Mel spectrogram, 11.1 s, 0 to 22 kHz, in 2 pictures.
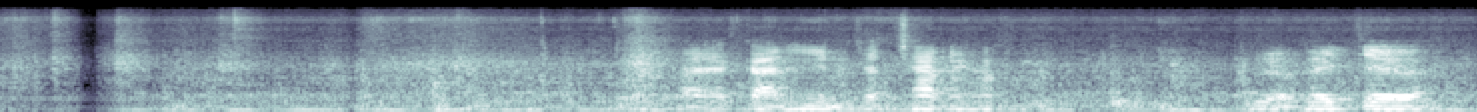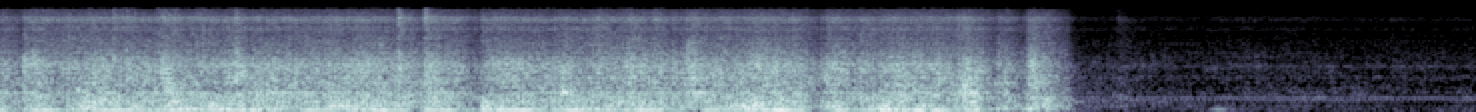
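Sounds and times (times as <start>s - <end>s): washing machine running: 0.0s - 9.6s.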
